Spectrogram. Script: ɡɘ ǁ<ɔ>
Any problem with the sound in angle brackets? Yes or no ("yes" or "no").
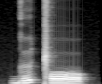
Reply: no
